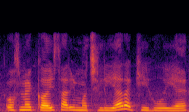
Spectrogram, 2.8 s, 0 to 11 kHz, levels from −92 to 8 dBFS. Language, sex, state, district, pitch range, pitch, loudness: Hindi, female, Jharkhand, Garhwa, 220-245 Hz, 225 Hz, -18 LUFS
